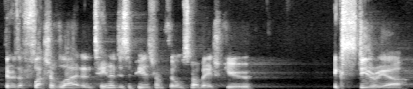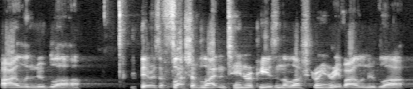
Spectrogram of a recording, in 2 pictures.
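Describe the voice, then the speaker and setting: Male radio-play narrator, medium pitch, dramatic and wry, heard in a big echo. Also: fairly bright tone. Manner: dramatic storyteller, wry asides.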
